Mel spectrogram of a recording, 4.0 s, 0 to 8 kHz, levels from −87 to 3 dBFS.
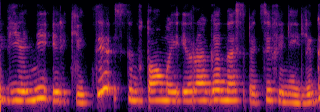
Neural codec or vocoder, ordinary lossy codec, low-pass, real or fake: none; Opus, 32 kbps; 7.2 kHz; real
